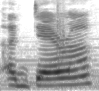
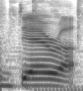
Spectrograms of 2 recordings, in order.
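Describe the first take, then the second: First: The name is said with three syllables. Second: The name is said with two syllables. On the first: The speaker calls it right. "It's Adara" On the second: The speaker calls it wrong. "my brain reads that and it's like, ah, and I'm so sorry"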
